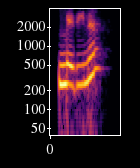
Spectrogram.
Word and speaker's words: Medina: R-O-C-I-O? – R-O-C-I-O. – Okay, your first name. I mean, your last name? – Medina. – Spell that. – M-E-D-I-N-A.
